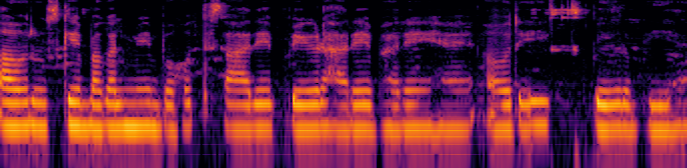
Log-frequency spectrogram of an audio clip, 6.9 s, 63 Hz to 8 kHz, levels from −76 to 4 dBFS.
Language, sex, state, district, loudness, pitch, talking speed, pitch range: Hindi, female, Uttar Pradesh, Hamirpur, -19 LUFS, 195 Hz, 130 wpm, 195-205 Hz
